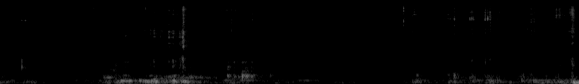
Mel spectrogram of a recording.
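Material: Soap.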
